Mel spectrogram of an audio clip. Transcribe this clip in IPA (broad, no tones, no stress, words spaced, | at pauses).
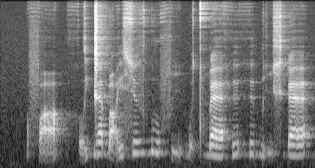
fɑ̰ | ho̰j ɡæɓɑ̰j syvɠufḭ ɓo̰tɓæhy hyɓḭxɠæ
